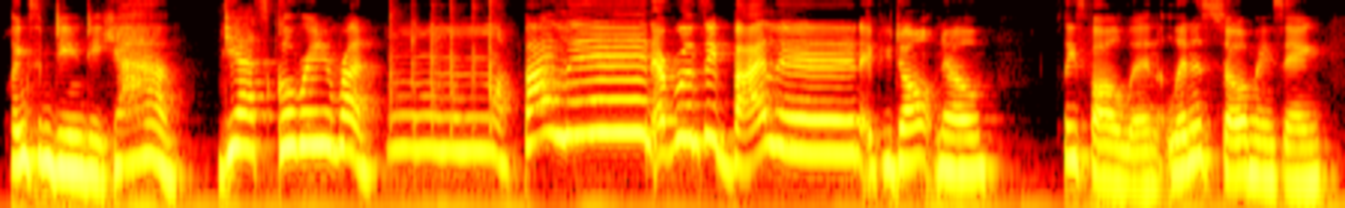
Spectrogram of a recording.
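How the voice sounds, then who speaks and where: Casting: female game streamer, high voice, swooping intonation, cute and excitable, casual and gushing live chat delivery. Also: moderate pace. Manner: excitable, exclamatory. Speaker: livestreamer and host. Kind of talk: casual livestream chat, greeting raiders and thanking gifters.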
